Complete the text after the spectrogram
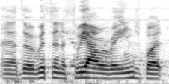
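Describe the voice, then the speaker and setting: A man's voice: mid-range voice, flat delivery, moderate pace. A young man hosting a casual convention recap, rambling with fillers and restarts. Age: young adult. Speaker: host.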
